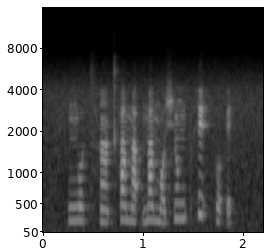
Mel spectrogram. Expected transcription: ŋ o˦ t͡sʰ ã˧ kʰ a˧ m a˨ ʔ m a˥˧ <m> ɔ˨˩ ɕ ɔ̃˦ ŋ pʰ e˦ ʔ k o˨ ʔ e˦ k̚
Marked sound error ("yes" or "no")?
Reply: no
